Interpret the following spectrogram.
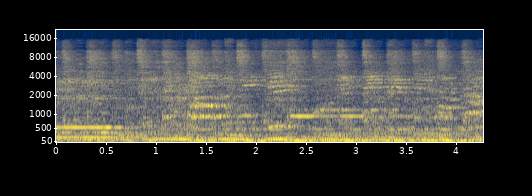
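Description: A group of singers performing a song through a PA system, with amplified backing music keeping a steady beat.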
